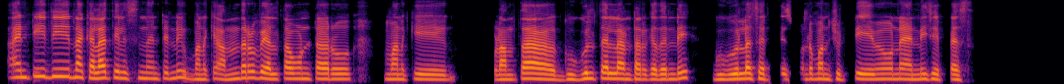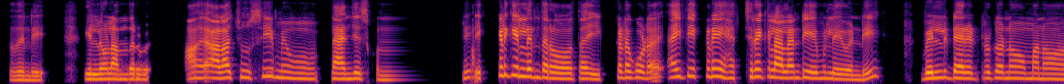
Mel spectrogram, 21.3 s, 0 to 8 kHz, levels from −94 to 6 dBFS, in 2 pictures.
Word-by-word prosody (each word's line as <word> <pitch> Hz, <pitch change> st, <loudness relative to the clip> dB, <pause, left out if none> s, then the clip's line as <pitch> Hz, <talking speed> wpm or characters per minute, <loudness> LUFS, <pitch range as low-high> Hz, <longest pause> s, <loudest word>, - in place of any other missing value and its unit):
అంటే 245 Hz, +1 st, -1 dB
ఇది 275 Hz, +3 st, +1 dB, 0.2 s
నాకెలా 215 Hz, -3 st, +4 dB
తెలిసిందంటేండి, 205 Hz, 0 st, -3 dB
మనకి 175 Hz, +2 st, -4 dB
అందరూ 210 Hz, +6 st, 0 dB
వెళ్తా 190 Hz, +1 st, +1 dB
ఉంటారు. 185 Hz, -1 st, 0 dB, 0.5 s
మనకి 180 Hz, 0 st, -3 dB, 0.7 s
ఇప్పుడంతా 170 Hz, +3 st, 0 dB, 0.4 s
గూగుల్ 175 Hz, +4 st, 0 dB
తల్లంటారు 185 Hz, -3 st, +2 dB
కదండీ! 180 Hz, +3 st, 0 dB, 0.3 s
గూగుల్‌లో 185 Hz, +3 st, +2 dB
సెర్చ్ 185 Hz, -6 st, -3 dB
చేసుకుంటే 185 Hz, +1 st, -8 dB
మన 185 Hz, -, 0 dB
చుట్టూ 180 Hz, +3 st, -8 dB
ఏమేమున్నాయో 180 Hz, 0 st, 0 dB
అన్నీ 180 Hz, +2 st, -2 dB
చెప్పేస్తదండి. 170 Hz, -2 st, -6 dB, 1.6 s
యెళ్లినోళ్లందరూ 180 Hz, 0 st, +2 dB, 0.5 s
ఆ! -, -, 0 dB, 0.2 s
అలా 215 Hz, +2 st, +6 dB
చూసి 240 Hz, +3 st, -3 dB
మేము 220 Hz, -3 st, -2 dB, 0.3 s
ప్లాన్ 190 Hz, -1 st, +3 dB
జేసుకున్నామండి. 155 Hz, -5 st, -6 dB, 0.7 s
ఇక్కడికెళ్లిన 280 Hz, +4 st, +4 dB
తర్వాత 195 Hz, -3 st, +1 dB, 0.2 s
ఇక్కడ 225 Hz, +7 st, -3 dB
కూడా 215 Hz, -1 st, +1 dB, 0.2 s
అయితే 260 Hz, +1 st, +2 dB
ఇక్కడే 275 Hz, +1 st, +3 dB
హెచ్చరికలు 250 Hz, +3 st, +2 dB
అలాంటియేమి 220 Hz, -1 st, +2 dB
లేవండి. 170 Hz, +1 st, -1 dB, 0.6 s
వెళ్లి 220 Hz, +3 st, +4 dB
డైరెక్ట్‌రుగను 215 Hz, +1 st, +2 dB, 0.2 s
మనం 185 Hz, -1 st, -2 dB
195 Hz, 115 wpm, -21 LUFS, 180-220 Hz, 1.6 s, అలా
